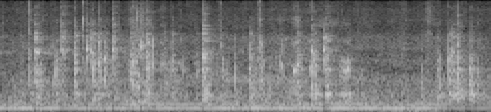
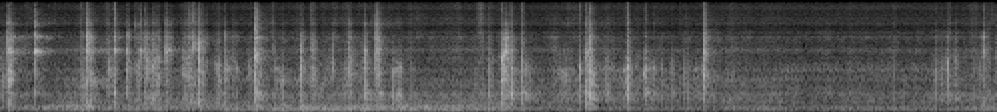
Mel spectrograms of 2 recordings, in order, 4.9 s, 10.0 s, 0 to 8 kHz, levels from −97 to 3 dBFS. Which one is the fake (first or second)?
second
